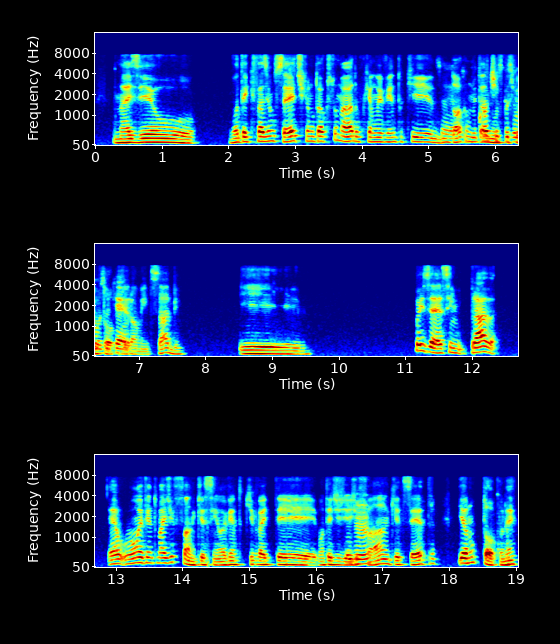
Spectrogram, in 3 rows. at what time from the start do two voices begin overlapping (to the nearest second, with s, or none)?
5 s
